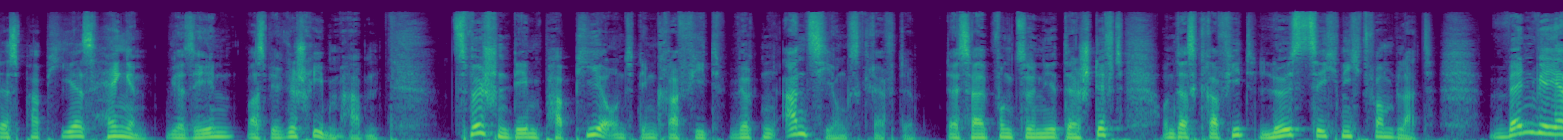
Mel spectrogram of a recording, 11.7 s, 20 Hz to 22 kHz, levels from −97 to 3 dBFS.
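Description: No technical faults can be heard anywhere in the speech recording, with the signal continuous and its level steady throughout.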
